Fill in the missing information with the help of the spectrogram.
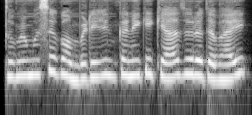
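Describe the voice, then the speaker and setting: A woman's voice: fairly high pitch, steady tone, fast, warm tone, dry recording, studio quality, natural voice. A woman voicing a weary, henpecked young husband in a storybook tale, grumbling and pleading.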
